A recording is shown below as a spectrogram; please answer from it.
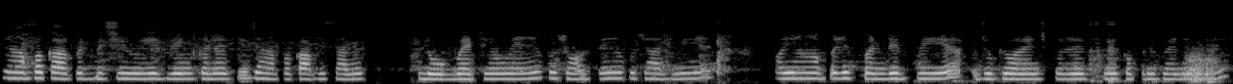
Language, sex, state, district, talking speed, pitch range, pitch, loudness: Hindi, female, Chhattisgarh, Bastar, 185 wpm, 250-270 Hz, 255 Hz, -23 LUFS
